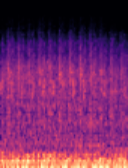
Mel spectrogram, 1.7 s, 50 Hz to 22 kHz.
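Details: 1948 Ford F1 truck, described as running like a top: steady, even low rumble with a smooth regular beat and no misses or knocks; normal idle.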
